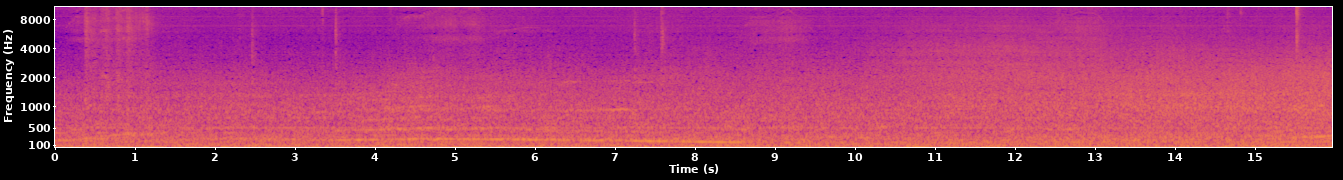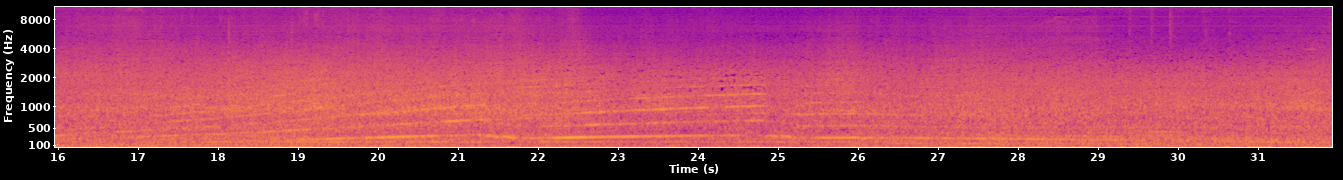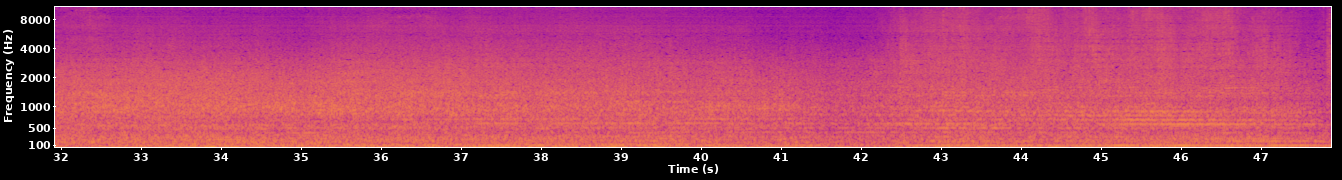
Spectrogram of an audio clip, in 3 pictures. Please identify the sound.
Sample outside a Morocccan hotel with a motorbike accelerating past.
accelerating, engine, motorbike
